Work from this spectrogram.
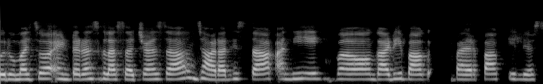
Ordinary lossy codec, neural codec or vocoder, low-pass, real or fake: none; codec, 16 kHz, 2 kbps, X-Codec, HuBERT features, trained on LibriSpeech; none; fake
